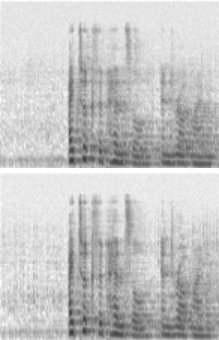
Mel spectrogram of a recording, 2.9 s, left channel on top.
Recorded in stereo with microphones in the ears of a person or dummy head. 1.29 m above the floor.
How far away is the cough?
I don't hear a cough.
